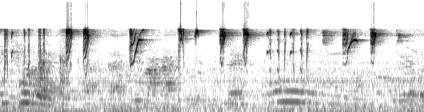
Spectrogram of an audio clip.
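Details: Sunbird singing as a lure for quiet birds: piercing high chips mixed with quick rising slurred notes, delivered in irregular clusters over a soft background murmur.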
